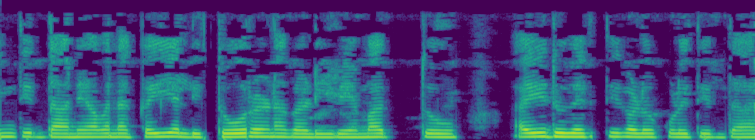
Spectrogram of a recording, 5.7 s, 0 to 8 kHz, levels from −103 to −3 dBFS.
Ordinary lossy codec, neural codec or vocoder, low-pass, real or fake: MP3, 32 kbps; none; 7.2 kHz; real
